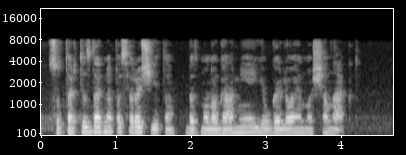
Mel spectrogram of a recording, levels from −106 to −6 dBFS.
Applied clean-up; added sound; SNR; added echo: none; none; none; none.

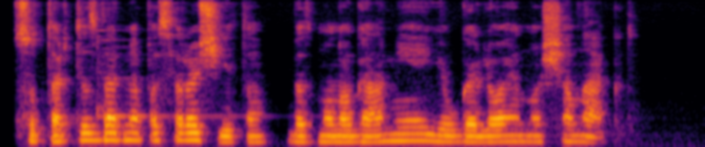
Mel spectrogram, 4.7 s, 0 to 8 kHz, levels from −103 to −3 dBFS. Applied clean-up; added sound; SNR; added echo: neural mask model DeepFilterNet 3.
